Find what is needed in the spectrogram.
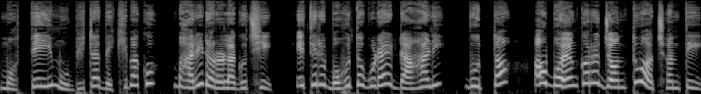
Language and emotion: Odia, fearful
